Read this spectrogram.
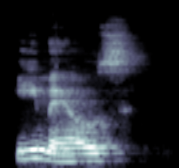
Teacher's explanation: emails sounds like a z consonant sound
